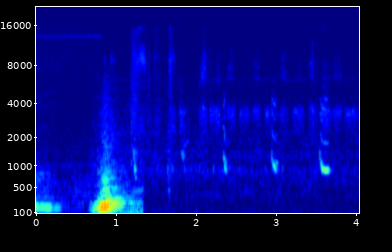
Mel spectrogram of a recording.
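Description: A dog whimpering: three or four short, high whines, each falling in pitch, after a brief low voiced sound about a second in.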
